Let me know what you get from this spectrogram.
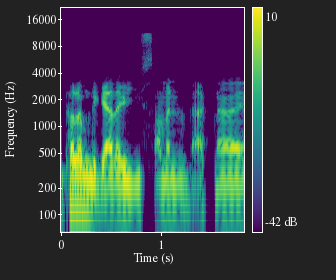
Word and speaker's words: Vecna: Be Wild, Vecna from Stranger Things. Did I say that right? – Yeah, Vecna.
